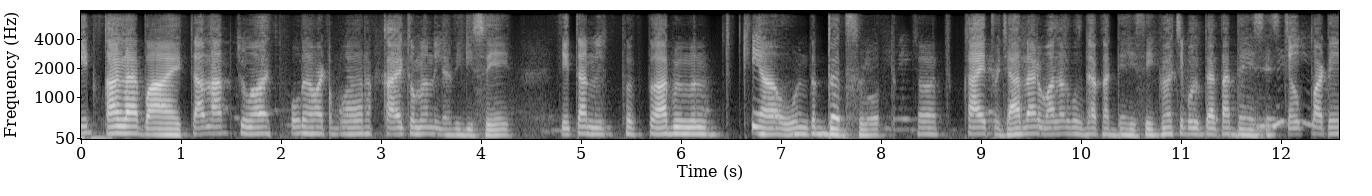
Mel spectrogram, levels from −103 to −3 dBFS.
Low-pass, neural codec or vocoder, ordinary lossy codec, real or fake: 7.2 kHz; codec, 16 kHz, 0.5 kbps, X-Codec, HuBERT features, trained on general audio; none; fake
